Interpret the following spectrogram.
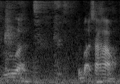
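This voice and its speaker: A man with a Malaysian Malay accent giving a lively motivational talk, telling anecdotes in an animated way, jumping between loud outbursts and quiet asides and chuckling often. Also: mid-range voice, moderate pace, soft background music. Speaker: motivational speaker. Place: event venue before a live audience.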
